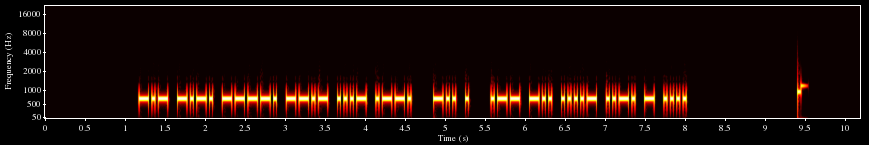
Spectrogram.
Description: Morse code, heard as a keyed tone, about 30 wpm, 700 Hz. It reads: KC9QVP DE WD4FTH
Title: USA Callsign DE Callsign - 6 Characters - 30wpm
